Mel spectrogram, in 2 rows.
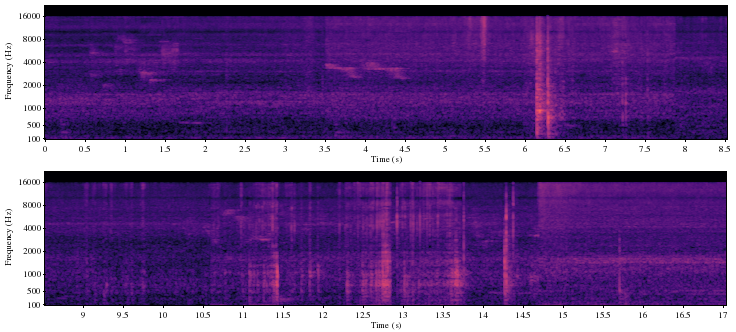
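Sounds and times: pastry wheel scraping dough: 10.6 - 14.7.

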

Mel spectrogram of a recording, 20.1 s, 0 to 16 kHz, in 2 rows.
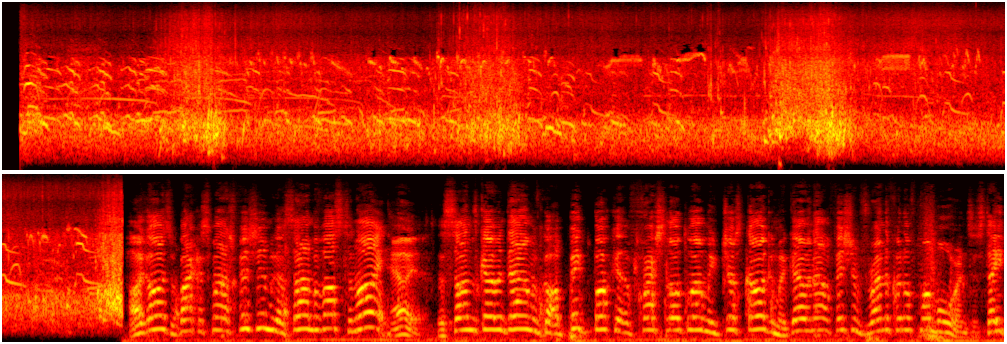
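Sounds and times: flock of birds chattering: 0.2 - 11.2.

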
